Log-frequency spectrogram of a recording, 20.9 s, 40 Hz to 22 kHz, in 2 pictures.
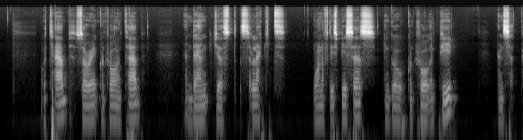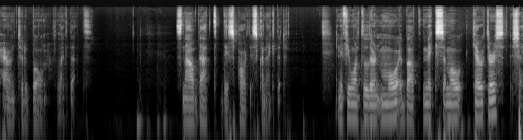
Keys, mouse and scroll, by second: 8.3 ctrl+p, 13.4 ctrl+Tab, 16.5 space, 17.7 space, 19.4 shift+Left.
